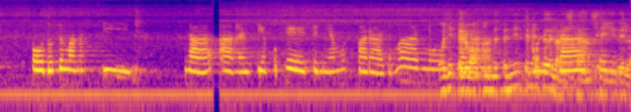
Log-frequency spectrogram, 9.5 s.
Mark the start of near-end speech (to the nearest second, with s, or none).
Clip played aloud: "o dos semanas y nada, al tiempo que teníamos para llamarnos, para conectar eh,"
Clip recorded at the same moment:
7 s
